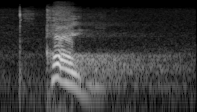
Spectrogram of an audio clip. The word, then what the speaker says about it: comb: Same way, there is one more word in which the letter B is silent, and that is comb.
